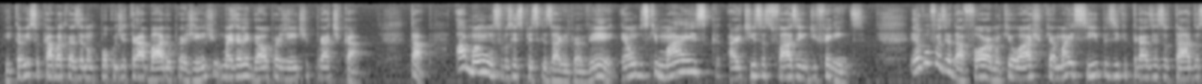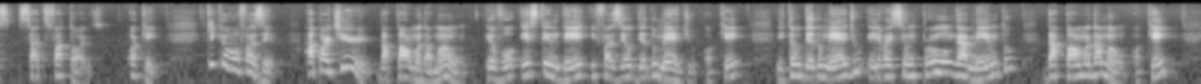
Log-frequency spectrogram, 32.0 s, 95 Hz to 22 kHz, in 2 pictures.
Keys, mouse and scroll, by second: 4.8-5.3 scroll up 1, 18.7 right click, 19.4 middle click, 21.3 right click, 31.8 KP_1.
